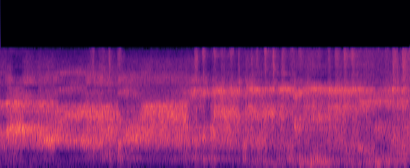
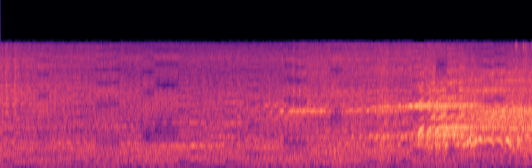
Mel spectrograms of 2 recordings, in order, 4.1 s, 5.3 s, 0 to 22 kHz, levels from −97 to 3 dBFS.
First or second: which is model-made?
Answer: first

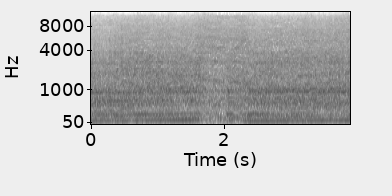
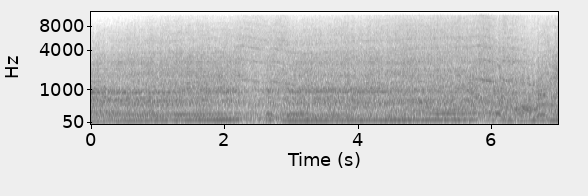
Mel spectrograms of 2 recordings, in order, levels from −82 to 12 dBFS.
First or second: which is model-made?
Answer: first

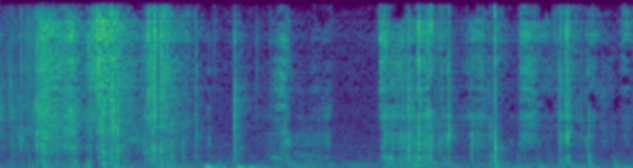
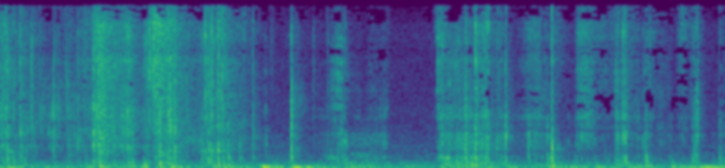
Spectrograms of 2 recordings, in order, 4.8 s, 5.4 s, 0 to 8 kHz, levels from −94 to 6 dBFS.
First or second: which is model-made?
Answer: first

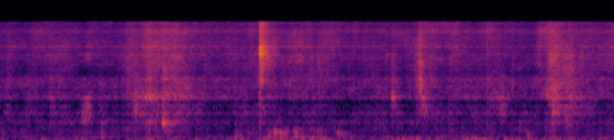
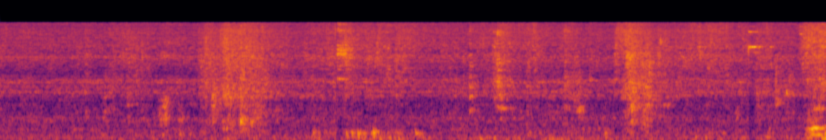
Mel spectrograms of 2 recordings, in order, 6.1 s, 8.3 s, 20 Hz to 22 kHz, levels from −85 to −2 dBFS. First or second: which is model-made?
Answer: first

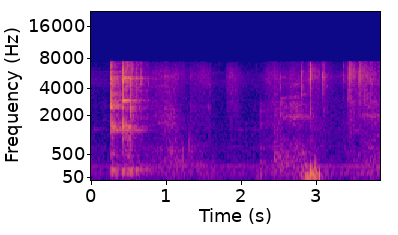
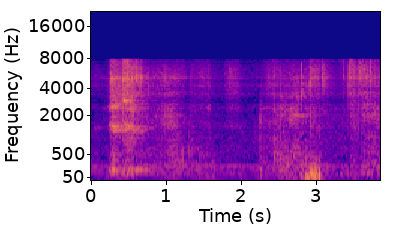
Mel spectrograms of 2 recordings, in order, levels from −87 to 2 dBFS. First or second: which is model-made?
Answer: second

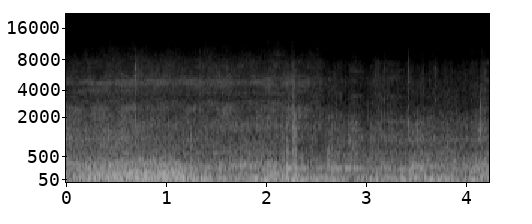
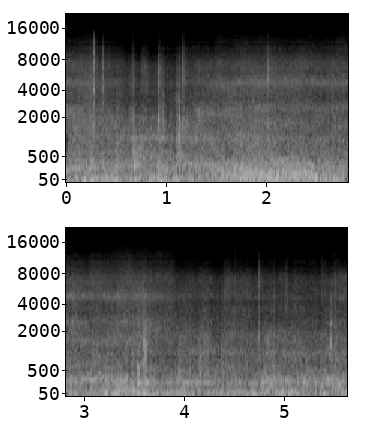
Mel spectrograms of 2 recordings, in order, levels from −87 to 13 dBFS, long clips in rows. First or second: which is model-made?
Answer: second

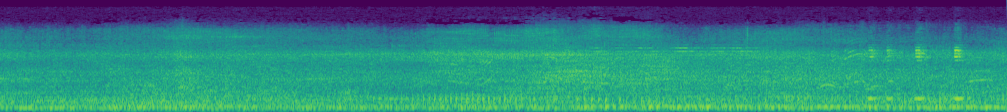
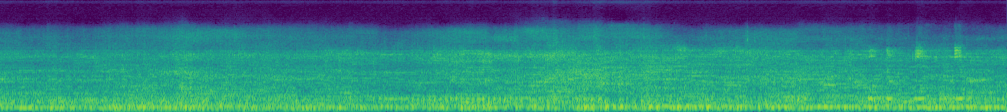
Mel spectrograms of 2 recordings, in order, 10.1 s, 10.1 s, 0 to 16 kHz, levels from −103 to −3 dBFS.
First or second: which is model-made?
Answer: second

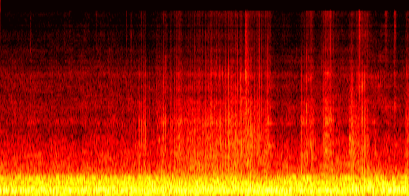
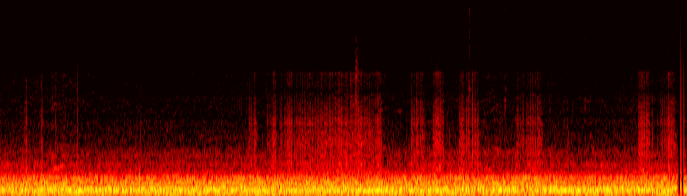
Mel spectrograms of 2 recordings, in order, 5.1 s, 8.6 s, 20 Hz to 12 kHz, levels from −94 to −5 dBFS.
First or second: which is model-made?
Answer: first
